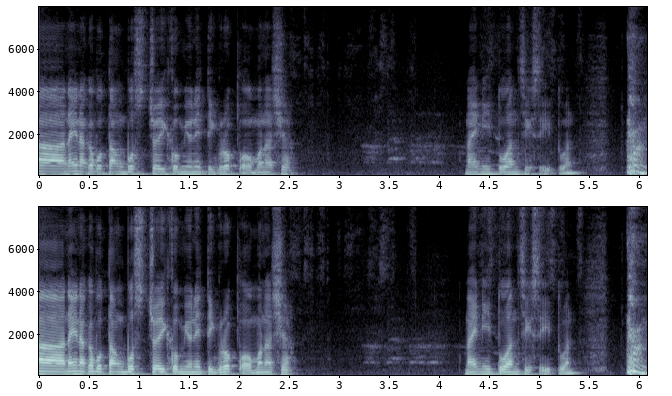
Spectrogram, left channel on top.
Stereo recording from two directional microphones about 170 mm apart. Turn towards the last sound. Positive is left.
turn(degrees=-30)  # may be behind; listen again after turning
